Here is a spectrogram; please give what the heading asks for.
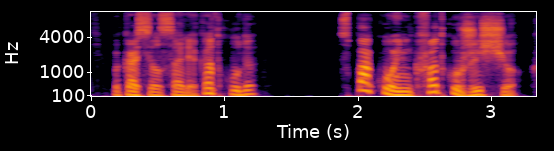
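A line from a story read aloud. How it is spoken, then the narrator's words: Boy's snort. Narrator (Russian): хмыкнул мальчишка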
